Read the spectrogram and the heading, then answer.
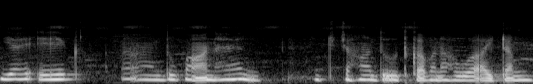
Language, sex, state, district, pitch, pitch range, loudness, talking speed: Hindi, female, Haryana, Charkhi Dadri, 220 Hz, 200-235 Hz, -15 LUFS, 110 wpm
